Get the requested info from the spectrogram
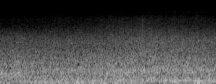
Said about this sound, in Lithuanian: Taip, matas krioklys.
